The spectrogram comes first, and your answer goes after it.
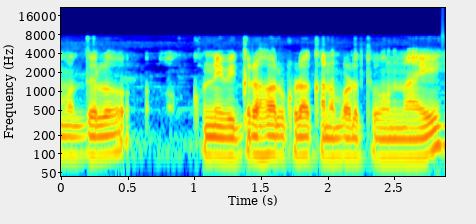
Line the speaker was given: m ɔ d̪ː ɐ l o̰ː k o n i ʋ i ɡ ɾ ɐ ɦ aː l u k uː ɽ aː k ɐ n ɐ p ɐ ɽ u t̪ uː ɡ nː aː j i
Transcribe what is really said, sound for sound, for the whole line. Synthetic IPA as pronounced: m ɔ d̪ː ɐ l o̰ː k o nː i ʋ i ɡ ɾ ɐ ɦ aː l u k uː ɽ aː k ɐ n ɐ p ɐ ɽ u t̪ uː nː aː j i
